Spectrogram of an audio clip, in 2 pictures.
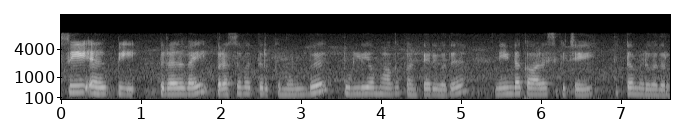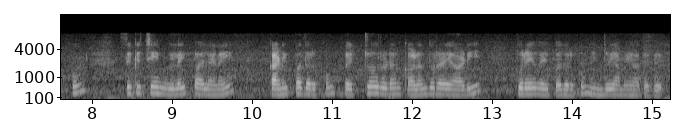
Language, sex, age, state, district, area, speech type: Tamil, female, 18-30, Tamil Nadu, Ariyalur, rural, read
